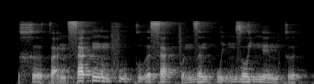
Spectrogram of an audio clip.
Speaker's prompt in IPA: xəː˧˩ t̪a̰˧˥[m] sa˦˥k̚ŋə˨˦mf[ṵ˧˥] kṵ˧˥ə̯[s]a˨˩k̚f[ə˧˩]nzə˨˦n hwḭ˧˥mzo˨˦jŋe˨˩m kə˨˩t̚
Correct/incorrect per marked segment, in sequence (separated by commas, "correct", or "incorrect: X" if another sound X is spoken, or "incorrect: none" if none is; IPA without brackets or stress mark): incorrect: ŋ, correct, correct, incorrect: ə̰˧˥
